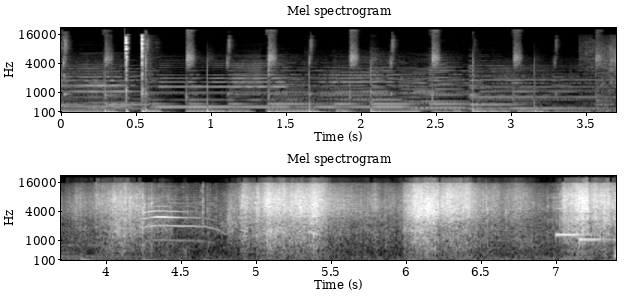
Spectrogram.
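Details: Upbeat music gives way to a plaintive, falling meow from a kitten found alone in town, crying for its mother, then a brief second cry, half-buried in hissing background noise.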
